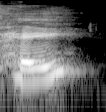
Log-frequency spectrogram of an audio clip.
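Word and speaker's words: Hej: Hey, is it hey he haj he? It's just hey.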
